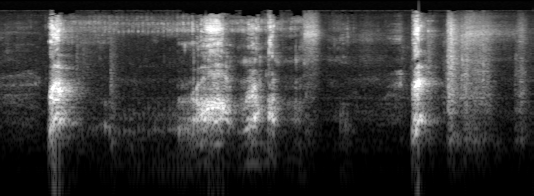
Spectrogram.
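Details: Pet male bulldog reacting as soon as a camera is switched on: two sharp, loud barks about three and a half seconds apart, with a rougher, growly vocal stretch in between and quieter grumbling noises after.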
